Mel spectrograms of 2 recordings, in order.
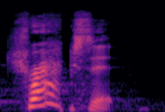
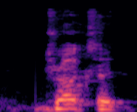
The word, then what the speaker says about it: Trauxit: Traxit? – Truxit.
